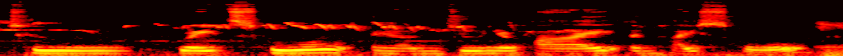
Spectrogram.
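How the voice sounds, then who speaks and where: A woman speaks at a very slow pace in an American accent. Noticeable background noise runs behind her. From US Midwest, Kenosha Wisconsin. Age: 80s+. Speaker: interviewee. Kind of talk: interview.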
